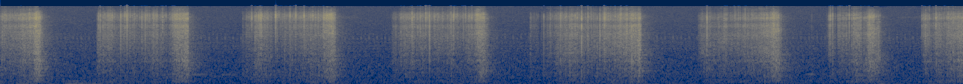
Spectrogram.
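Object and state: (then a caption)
Glitter-coated sheet being scratched. Long black nails on one hand scratch a flat, silver glitter-coated sheet in eight rough, bright, hissing bursts, each lasting about half a second to a second. Short, nearly silent pauses separate the bursts, and the sound sits almost entirely in the high range with very little low end.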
